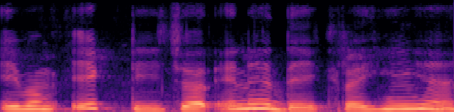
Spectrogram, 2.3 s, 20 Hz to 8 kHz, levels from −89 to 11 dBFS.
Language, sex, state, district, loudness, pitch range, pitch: Hindi, female, Maharashtra, Dhule, -13 LUFS, 220-280 Hz, 250 Hz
